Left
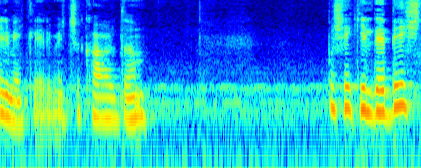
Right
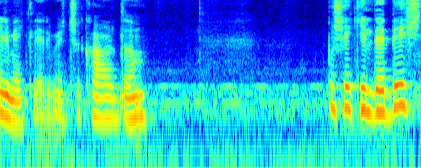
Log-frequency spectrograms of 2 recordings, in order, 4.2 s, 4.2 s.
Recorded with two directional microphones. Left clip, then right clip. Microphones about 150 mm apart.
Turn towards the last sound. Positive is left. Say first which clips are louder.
# right 2 dB
turn(degrees=-10)  # may be behind; listen again after turning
